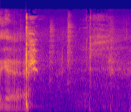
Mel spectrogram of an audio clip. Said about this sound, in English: It's making me cough. That's for fucking sure.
